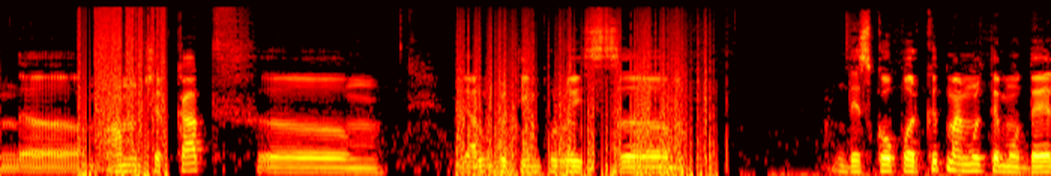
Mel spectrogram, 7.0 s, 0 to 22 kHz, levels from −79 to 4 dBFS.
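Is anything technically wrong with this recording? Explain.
Yes. The speech carries overdone noise removal from start to finish, and loose connector crackle breaks in twice.

Throughout the clip, the background drops and breaks up into twinkling, warbling specks. That is noise reduction set far too aggressively: wherever a frequency band sits close to the estimated noise floor, it is pulled down hard or shut off, and the quieter components of the speech fall below that threshold and vanish along with the hiss.

From 0.52 to 1.10 s, and again from 3.04 to 4.84 s, an irregular burst of crackle and scratching rides over the sound. This is loose connector crackle. A worn or dirty contact keeps making and breaking as it shifts, chopping the signal on and off in rapid, uneven bursts. Any DC present on the line adds pops at each break, which gives the scratchy texture.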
